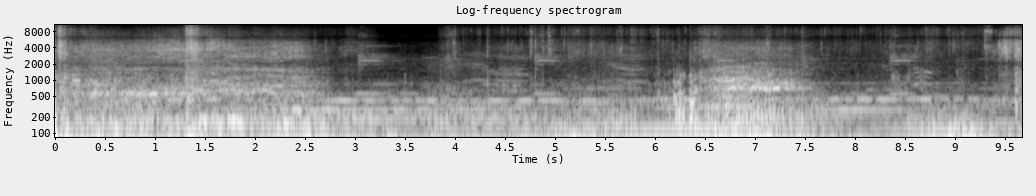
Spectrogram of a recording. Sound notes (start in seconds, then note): 0.0 dramatic music; 0.1 roars; 3.8 groans; 4.8 dramatic music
